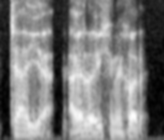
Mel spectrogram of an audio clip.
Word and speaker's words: Chaya: Puede ser Chaya, también en realidad en árabe es Shaya, ¿no? Es más Chaya que Chaya. Chaya es mejor, es esa Y, se pronuncia como si fuera una I normal.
